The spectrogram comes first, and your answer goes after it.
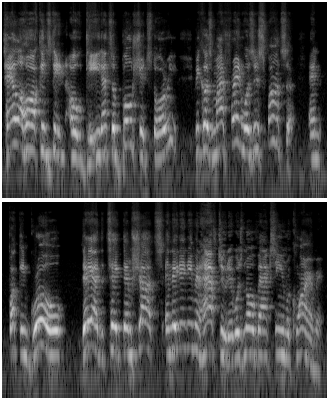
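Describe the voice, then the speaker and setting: A man speaking as an interview guest, ranting angrily and swearing heavily. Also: very high-pitched. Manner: angry, profane, rapid ranting. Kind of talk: heated interview talk.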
